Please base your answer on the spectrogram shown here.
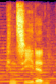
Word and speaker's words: conceited: This is because of the American T here. It's between two vowels, so we'd say it like a D. Conceited, conceited.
